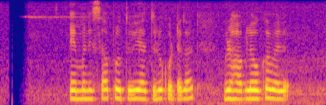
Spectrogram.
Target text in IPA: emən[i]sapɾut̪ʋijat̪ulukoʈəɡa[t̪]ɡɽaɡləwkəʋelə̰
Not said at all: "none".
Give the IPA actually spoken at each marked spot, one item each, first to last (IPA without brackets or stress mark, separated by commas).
i, t̪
